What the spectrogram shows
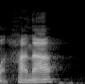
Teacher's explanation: hana flower accent on the last syllable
